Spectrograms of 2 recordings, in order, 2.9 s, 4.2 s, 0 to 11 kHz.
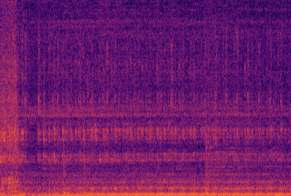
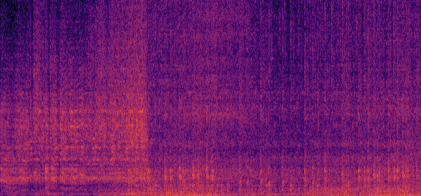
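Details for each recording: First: Ford Falcon engine idling with a deep, steady, even rumble and no misses or knocks. Earlier smoke came from oil spilled on the exhaust heat wrap and the ignition timing was set incorrectly; once both were remedied it ran like new. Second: Ford Falcon that sat over 6 years: catches after cranking, then chugs unevenly with an irregular, lumpy beat and clunking; runs rough because the ignition timing is set wrong.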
